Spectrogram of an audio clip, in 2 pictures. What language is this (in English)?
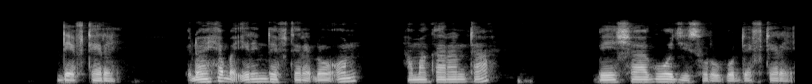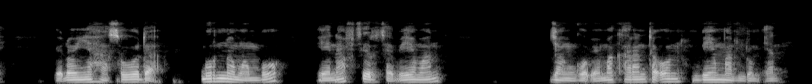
Fula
